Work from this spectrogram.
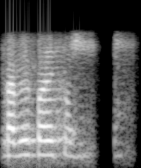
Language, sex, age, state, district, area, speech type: Hindi, female, 60+, Uttar Pradesh, Ayodhya, rural, conversation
